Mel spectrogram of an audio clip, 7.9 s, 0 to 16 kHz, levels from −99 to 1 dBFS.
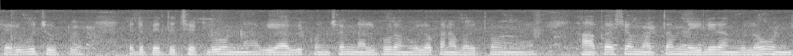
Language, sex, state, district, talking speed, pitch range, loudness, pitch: Telugu, female, Telangana, Mahabubabad, 115 wpm, 135-150 Hz, -14 LUFS, 140 Hz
